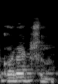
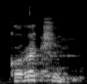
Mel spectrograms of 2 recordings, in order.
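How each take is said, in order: First: Said in the usual way. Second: "correction" ending in a thin "-shin"; Ghanaian pronunciation. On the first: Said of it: "instead of correction". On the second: Shown as a demonstration. Panelist giving another example of accent, Ghanaian pronunciation. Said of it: "because they say station instead of station".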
